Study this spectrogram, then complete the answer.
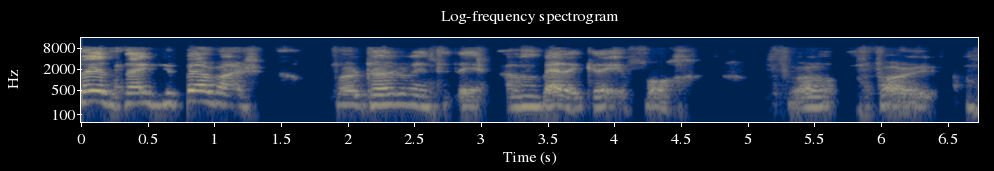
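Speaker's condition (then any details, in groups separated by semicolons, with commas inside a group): Cerebral palsy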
